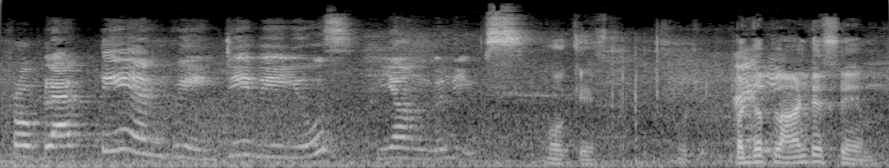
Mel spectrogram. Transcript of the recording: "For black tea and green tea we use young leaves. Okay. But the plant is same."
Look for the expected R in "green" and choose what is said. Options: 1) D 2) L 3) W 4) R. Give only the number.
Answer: 3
